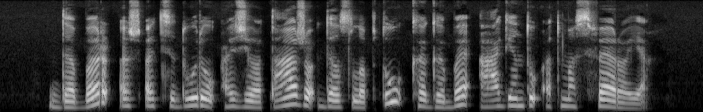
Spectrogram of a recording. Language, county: Lithuanian, Vilnius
